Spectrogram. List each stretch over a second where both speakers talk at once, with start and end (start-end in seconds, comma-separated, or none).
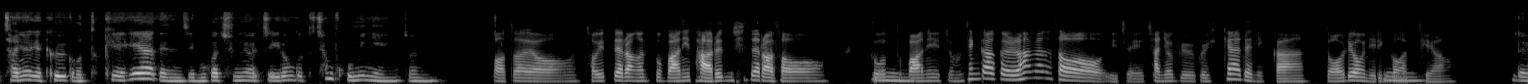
none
